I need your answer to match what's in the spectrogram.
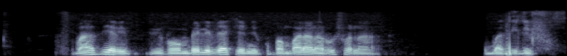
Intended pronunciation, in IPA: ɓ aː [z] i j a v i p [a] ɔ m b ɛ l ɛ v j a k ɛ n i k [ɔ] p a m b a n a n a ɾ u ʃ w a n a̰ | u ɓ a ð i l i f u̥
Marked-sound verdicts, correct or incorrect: incorrect, correct, incorrect

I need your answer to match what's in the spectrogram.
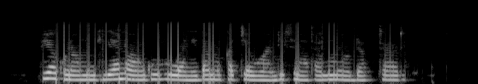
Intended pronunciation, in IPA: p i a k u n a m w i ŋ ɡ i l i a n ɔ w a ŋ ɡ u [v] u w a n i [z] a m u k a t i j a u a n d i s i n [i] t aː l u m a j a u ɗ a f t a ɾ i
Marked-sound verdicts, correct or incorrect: correct, incorrect, incorrect

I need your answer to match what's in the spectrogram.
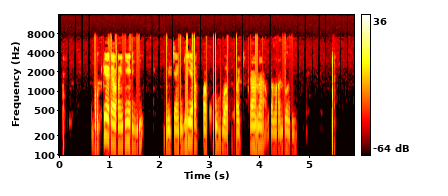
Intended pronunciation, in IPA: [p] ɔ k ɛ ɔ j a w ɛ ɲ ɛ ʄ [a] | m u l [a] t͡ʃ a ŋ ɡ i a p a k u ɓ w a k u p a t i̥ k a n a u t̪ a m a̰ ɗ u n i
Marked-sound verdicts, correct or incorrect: correct, incorrect, incorrect

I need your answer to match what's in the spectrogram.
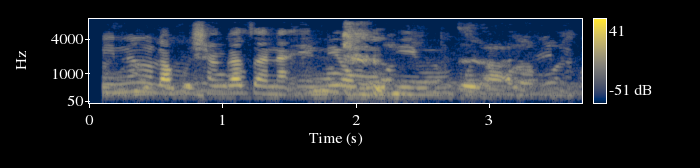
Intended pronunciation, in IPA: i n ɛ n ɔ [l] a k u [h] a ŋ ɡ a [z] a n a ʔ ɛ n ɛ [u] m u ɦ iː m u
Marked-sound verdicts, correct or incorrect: correct, incorrect, correct, incorrect

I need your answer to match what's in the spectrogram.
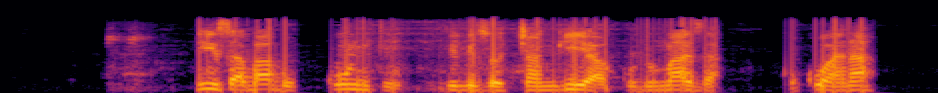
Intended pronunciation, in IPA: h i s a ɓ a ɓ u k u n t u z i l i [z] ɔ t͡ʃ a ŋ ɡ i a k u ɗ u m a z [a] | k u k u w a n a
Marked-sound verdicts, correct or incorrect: correct, correct

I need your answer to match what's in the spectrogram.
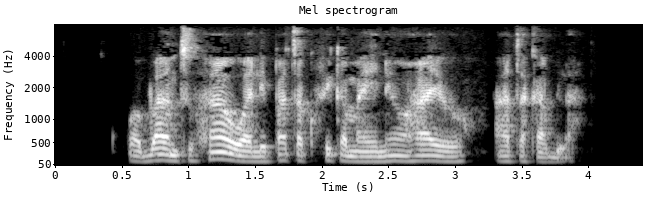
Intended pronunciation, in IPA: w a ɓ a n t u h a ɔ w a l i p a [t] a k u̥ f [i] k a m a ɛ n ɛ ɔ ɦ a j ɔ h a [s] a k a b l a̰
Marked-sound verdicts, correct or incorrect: correct, correct, incorrect

